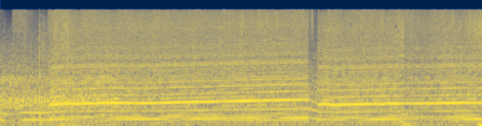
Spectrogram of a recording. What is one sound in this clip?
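A car engine roars at high revs, climbing steadily in pitch, with a brief dip as it shifts gear.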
